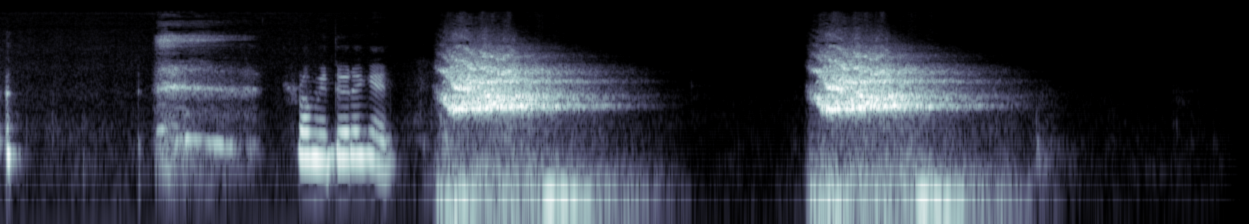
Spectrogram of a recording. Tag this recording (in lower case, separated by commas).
speech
